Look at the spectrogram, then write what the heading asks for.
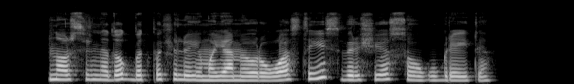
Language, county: Lithuanian, Vilnius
